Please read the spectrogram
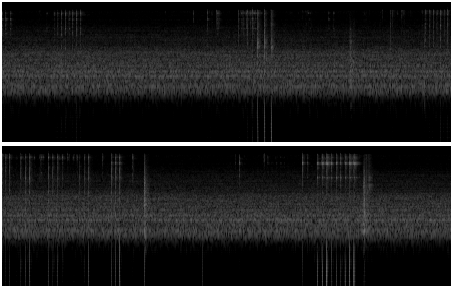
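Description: Faint metal-on-metal hammer strikes on a punch being driven through a hot titanium bar on an anvil, coming in quick runs of several taps about four times, with a steady faint hiss between.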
